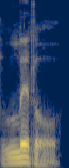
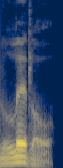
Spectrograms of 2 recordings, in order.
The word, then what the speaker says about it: little: about out a little notice the two T's in the middle native speakers often drop them so it sounds like little or even little we also connect the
